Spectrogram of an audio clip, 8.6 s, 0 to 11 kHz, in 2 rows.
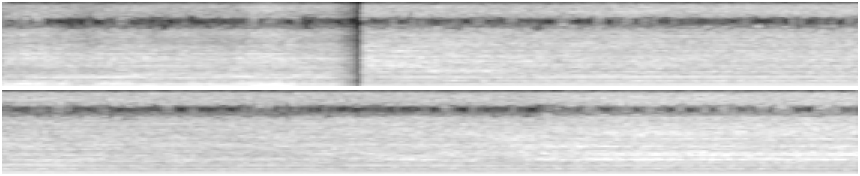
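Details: A-iPower SUA2300i/SC2300i 2300W inverter generator after a no-start repair: catches and settles into a steady, even drone without surging or misfire; running normally.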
